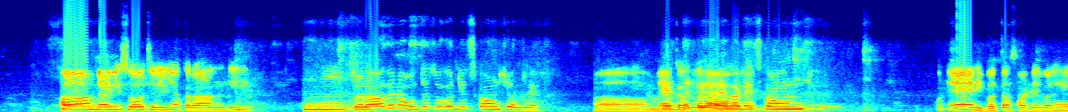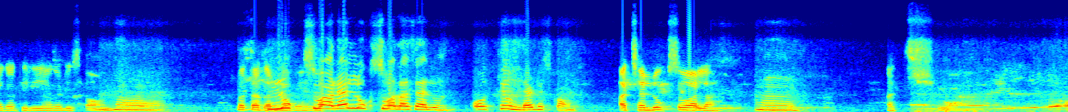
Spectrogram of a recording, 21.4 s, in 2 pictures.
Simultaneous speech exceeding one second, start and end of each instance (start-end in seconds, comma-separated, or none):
6.0-7.3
